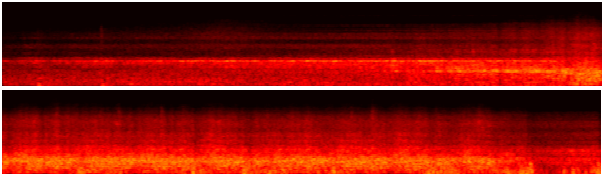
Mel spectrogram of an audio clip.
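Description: Hankyu electric train approaching with a high, steady whine, growing louder. It then passes close by at speed for about five seconds, its wheels clattering over the rail joints.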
